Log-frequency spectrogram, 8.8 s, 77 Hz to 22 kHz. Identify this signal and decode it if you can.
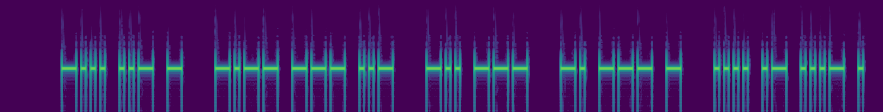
Morse code, heard as a keyed tone, about 25 wpm, 690 Hz. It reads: BUT YOU DO NOT HAVE
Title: Sets of 5 Words Encore 25wpm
